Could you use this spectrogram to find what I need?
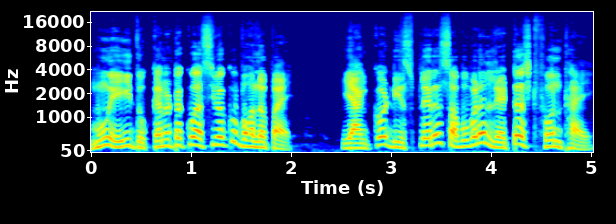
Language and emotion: Odia, happy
